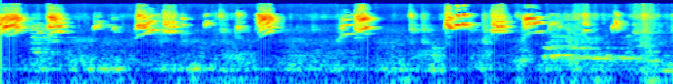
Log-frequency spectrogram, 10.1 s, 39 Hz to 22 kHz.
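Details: Canary chicks, 22 days old, give bursts of harsh, high, rising chirps about once a second. Fainter squeaks fill the gaps, and a low hum sits underneath.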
